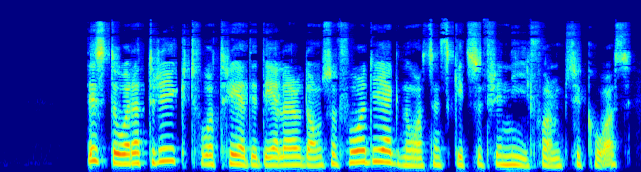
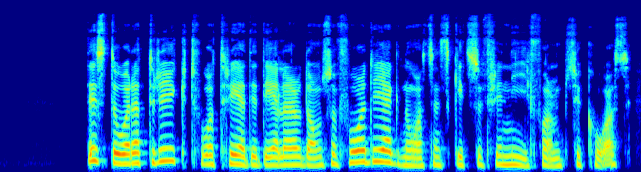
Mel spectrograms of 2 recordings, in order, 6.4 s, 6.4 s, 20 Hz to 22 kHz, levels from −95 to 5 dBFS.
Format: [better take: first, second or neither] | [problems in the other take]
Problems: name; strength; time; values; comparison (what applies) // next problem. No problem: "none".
second | garbled, watery; slightly; nothing above 12.5 kHz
